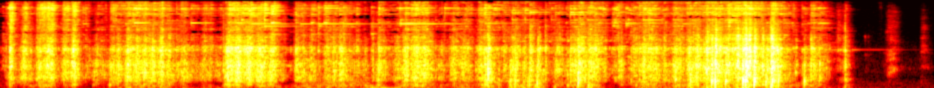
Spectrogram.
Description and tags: The sound of silverware rattling on a table.
Ghost, Haunted, Silverware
